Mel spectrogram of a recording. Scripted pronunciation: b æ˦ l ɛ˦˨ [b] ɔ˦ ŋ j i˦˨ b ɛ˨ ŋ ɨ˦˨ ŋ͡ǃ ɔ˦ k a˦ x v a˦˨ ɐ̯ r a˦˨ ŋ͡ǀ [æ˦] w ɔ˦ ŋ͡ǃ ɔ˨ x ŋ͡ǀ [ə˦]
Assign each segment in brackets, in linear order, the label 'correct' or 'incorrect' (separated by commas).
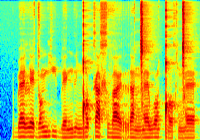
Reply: incorrect, correct, incorrect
